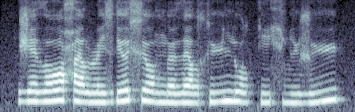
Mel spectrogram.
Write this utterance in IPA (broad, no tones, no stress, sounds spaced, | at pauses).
ʒ ɛ ð ɔ ħ ɛ lˠ ɭ i z ɾʲ ə xʲ ɔ ŋ œ ð ɛ lˠ x y n u lˠ k i x ʎ y ʒ y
